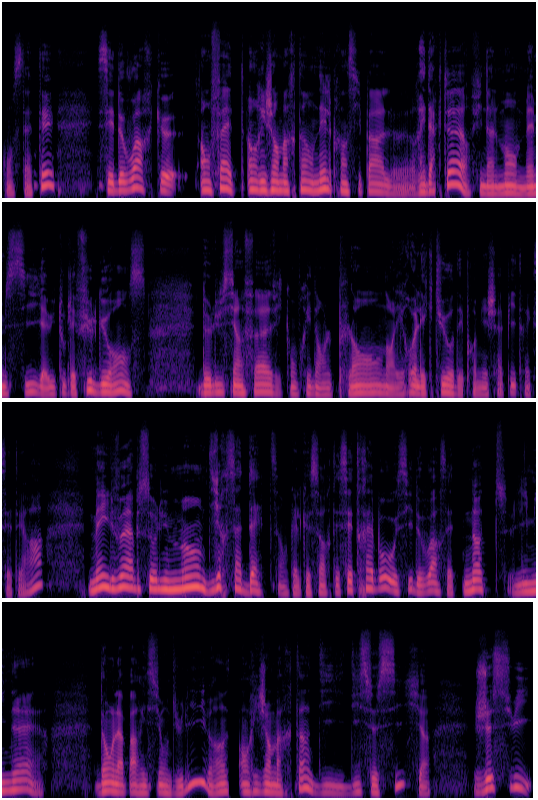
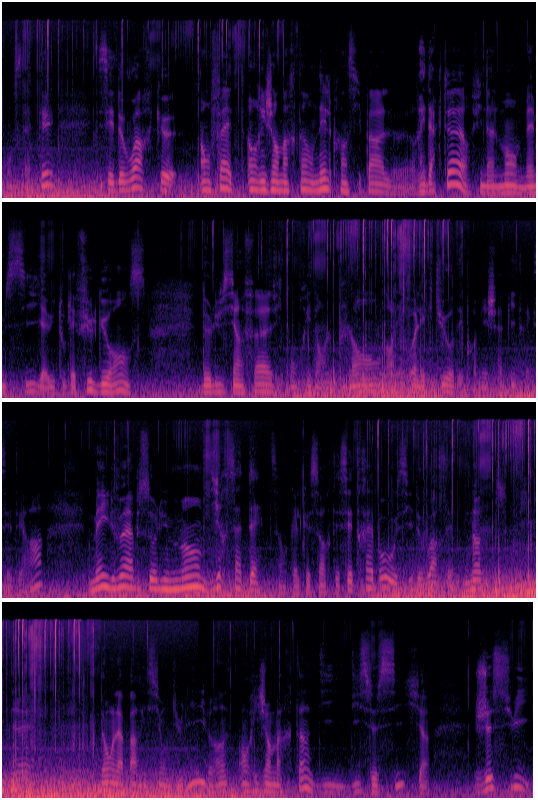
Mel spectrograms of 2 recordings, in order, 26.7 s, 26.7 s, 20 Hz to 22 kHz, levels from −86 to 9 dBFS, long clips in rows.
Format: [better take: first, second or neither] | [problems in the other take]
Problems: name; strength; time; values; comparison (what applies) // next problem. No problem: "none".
first | wind noise on the microphone; heavy; 2 dB below the speech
